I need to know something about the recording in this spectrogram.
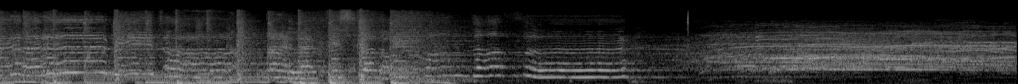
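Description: K-pop dance-pop song performed live by a girl group singing over a backing track with a heavy drum beat. The beat stops about five seconds in on a held closing note, and softer sustained tones follow.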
